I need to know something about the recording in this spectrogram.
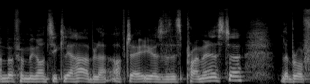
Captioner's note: speaking French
